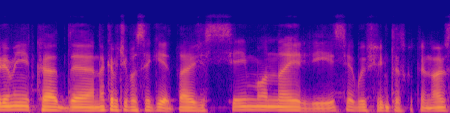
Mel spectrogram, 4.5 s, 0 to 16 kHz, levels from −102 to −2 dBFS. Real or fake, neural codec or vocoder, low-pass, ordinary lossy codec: fake; codec, 16 kHz, 2 kbps, X-Codec, HuBERT features, trained on balanced general audio; 7.2 kHz; Opus, 24 kbps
